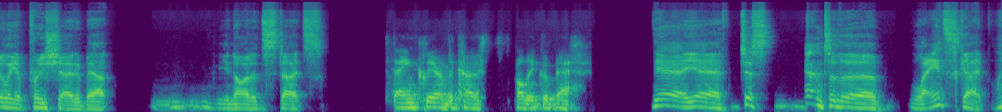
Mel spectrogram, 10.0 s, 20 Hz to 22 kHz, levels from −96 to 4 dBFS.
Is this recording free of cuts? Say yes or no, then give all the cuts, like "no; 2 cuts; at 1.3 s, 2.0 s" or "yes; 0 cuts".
no; 1 cut; at 8.1 s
